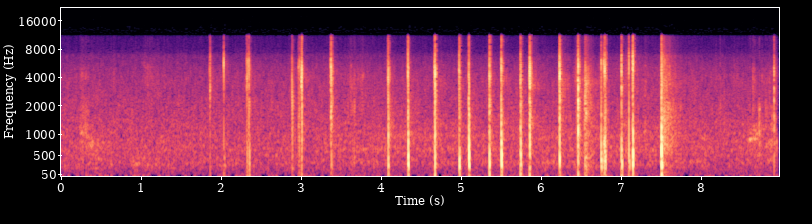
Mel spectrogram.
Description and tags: Dedos Percutiendo
Field recording of my fingers
field, fingers, percussion, recordings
